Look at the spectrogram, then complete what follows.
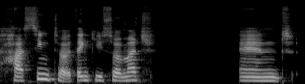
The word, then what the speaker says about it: Jacinto: Lizzie Jones says San Jacinto is Spanish, so it's pronounced Jacinto.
